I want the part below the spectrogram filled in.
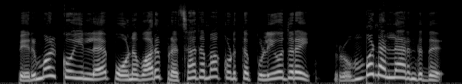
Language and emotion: Tamil, happy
